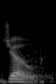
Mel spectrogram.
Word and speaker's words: Job: And some people pronounce it Job. It's not Job, it's Job.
